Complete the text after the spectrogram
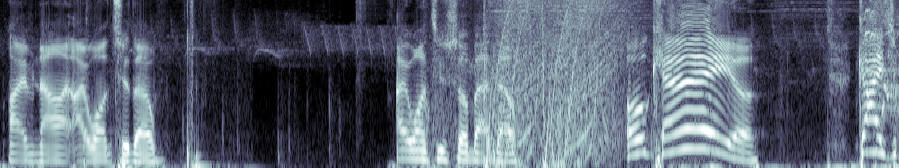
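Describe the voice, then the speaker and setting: A man with a hoarse, weakened voice, hosting and commentating a game tournament live on stream in excitable, slang-filled bursts. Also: high-pitched. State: hoarse, voice feels weak.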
